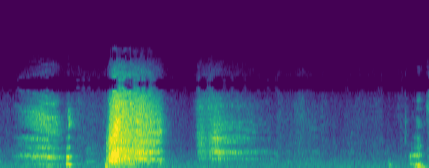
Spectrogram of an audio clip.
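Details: Repeated sneezing in bed, at least the fourth sneeze in the attack: a sharp in-breath followed by an explosive sneeze, then softer breathy after-sounds.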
